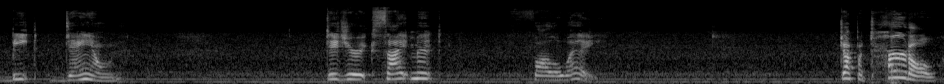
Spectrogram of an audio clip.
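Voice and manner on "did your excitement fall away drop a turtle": ordinary talk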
